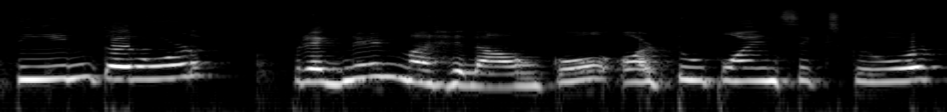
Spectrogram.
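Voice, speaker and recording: A woman's voice: high-pitched, measured pace, vocal fry, dark tone. A woman teaching an exam-prep current affairs lesson, explaining and repeating key facts so students memorize them.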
